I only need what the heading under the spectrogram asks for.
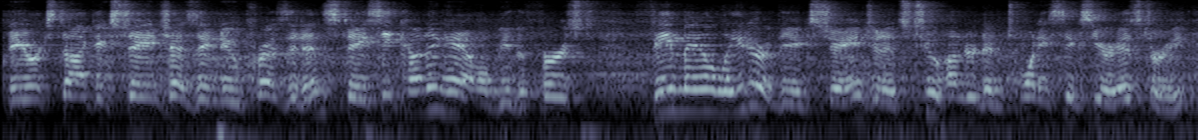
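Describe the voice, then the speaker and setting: A man anchoring a TV business news interview, asking brisk prompting questions. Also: high voice, reverberant, background noise.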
